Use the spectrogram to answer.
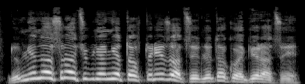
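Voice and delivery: high, loud cranky protest; grumpy old friend. A narrator's reading. Treska refusing Harry's urgent request, cross and high.

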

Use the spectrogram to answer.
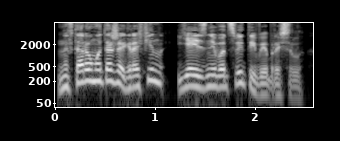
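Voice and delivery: high, loud henchman's voice; high-voiced errand runner; henchman Zhora. A narrator's reading. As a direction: pitch it way up as an underling reporting. Zhora voiced, reporting his errand.

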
